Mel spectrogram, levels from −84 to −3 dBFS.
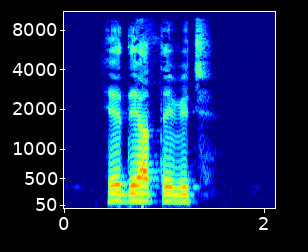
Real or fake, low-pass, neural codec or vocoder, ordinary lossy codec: real; 9.9 kHz; none; MP3, 96 kbps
